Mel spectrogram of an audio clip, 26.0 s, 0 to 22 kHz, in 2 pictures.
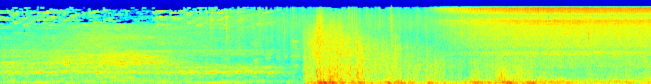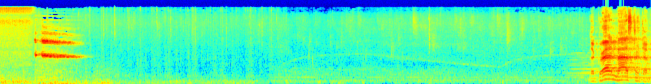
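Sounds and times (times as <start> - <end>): rain hissing: 0.0 - 24.8
thunder rumbling: 2.8 - 24.8.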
